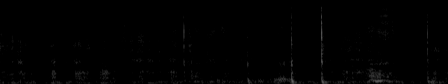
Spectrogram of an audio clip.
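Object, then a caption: Paperback notebook with card cover. Long matte nails scratch and tap across a small paperback notebook with a textured, cat-printed card cover and a solid paper block, lying on a blanket. Soft, steady papery scratching runs throughout, broken by five sharp, bright taps that die away almost instantly.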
